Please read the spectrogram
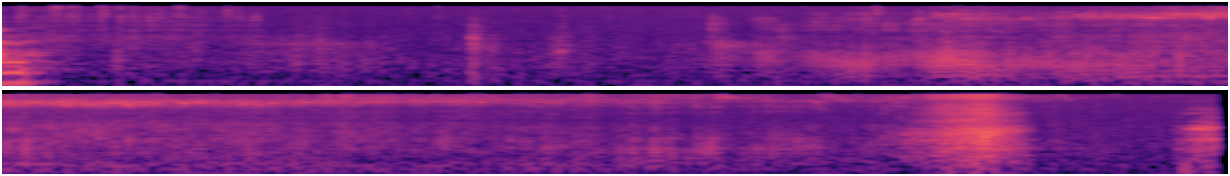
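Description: Plastic bag of wet hydrostone gypsum-cement slurry being squeezed out through a cut corner into a silicone mold. The plastic crinkles softly and the slurry squelches wetly as it pours, starting about two and a half seconds in. A short, louder rush of noise comes near the end.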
